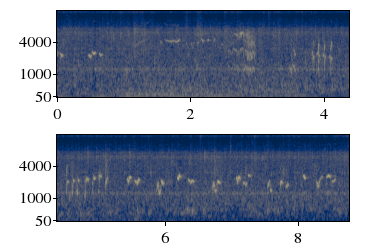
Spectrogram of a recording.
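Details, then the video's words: Group of yellow-vented bulbuls, played as a lure to get other bulbuls singing during rain; a few high whistles open, then a run of bubbly chirped notes repeats steadily. "pancingan trucuk agar bunyi, pancingan trucuk ombyokan, trucuk gacor!"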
